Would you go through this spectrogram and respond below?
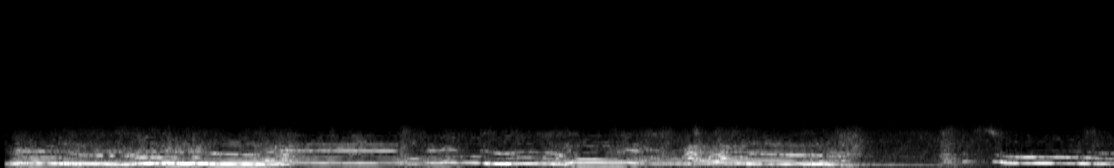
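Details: Several gray wolves at the Folsom Zoo howl together in the morning, long sustained tones sliding up and down in overlapping chorus.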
